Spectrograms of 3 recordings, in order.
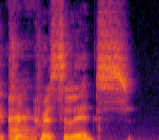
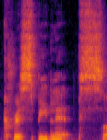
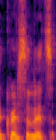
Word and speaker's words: Chrysalids: So Chrysalids. Because I'm going to keep mispronouncing this, like crispy lips or something. The crispy lips. That sounds creepier. – The Chrysalids, or just to be different, I'm reading an American copy from the 1970s, which instead is called Rebirth.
